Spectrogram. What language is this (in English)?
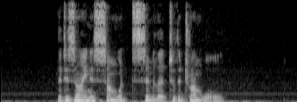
English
